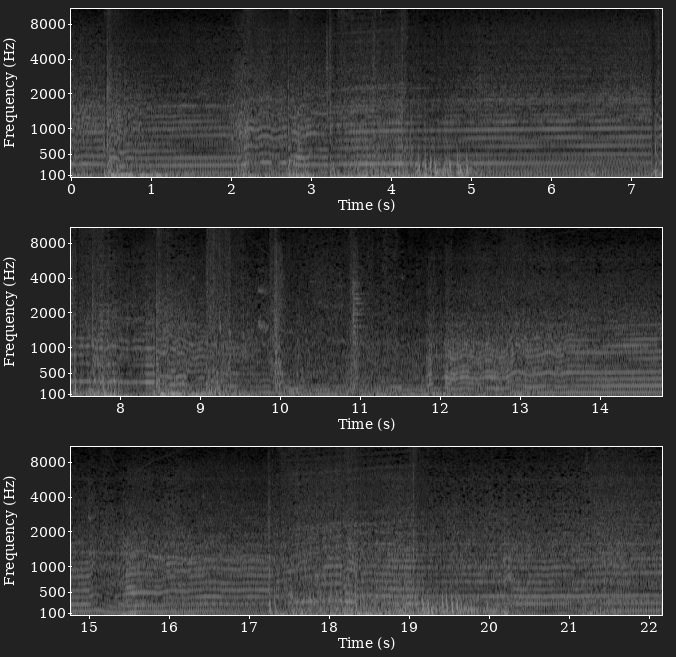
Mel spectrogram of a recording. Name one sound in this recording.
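A high-revving car engine roars and shifts through gears.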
